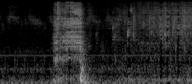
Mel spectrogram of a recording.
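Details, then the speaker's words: Motorhome water system after refilling the water heater with the refurbished burner, owner suspects the pipes under the van may be frozen: short hissing, spluttering gush at the bathroom tap, then a trickle; air purging from the tap. "There's some air in the bathroom. It stopped the hissing noise"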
